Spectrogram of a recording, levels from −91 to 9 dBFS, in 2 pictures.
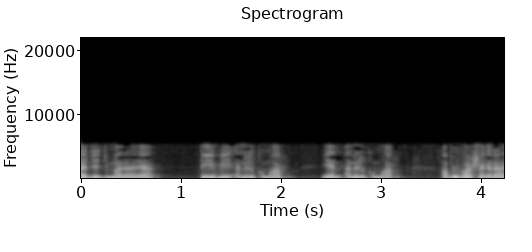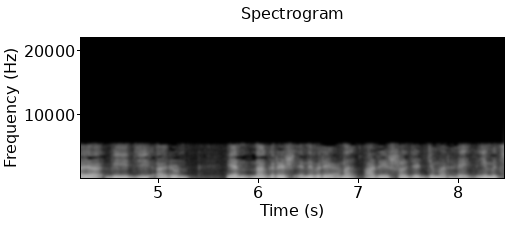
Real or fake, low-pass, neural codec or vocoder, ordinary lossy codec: real; 5.4 kHz; none; none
